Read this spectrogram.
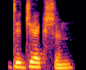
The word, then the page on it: dejection: Indian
